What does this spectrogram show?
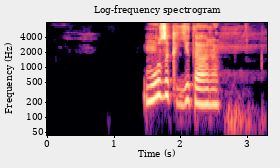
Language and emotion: Russian, neutral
